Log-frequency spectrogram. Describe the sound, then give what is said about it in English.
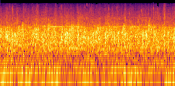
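A crowd applause sound effect: dense, steady clapping from many hands that holds at an even, fairly loud level for about two seconds, with no voices over it. “Hit the crowd, yep.”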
